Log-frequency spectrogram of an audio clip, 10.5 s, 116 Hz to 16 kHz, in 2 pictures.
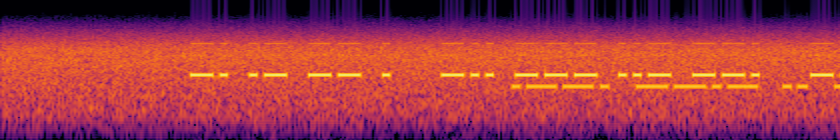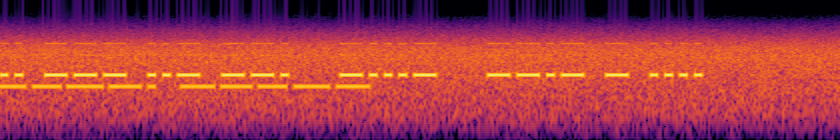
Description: Morse code, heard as two keyed tones, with radio static. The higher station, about 26 wpm, 1140 Hz: NAME DOUG DOUG <BT> QTH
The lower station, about 26 wpm, 770 Hz: PQI90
